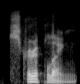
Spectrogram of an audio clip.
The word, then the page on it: stripling: American English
